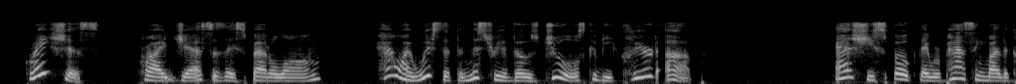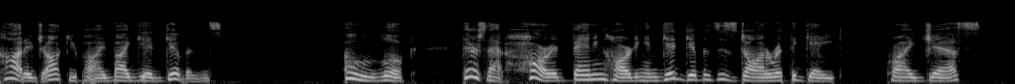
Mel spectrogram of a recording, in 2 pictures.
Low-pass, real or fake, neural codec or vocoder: 7.2 kHz; real; none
